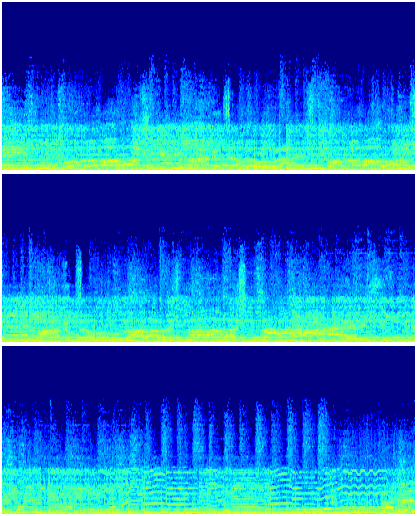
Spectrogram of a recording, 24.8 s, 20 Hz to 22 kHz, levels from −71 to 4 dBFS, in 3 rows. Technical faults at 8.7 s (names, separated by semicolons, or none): none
